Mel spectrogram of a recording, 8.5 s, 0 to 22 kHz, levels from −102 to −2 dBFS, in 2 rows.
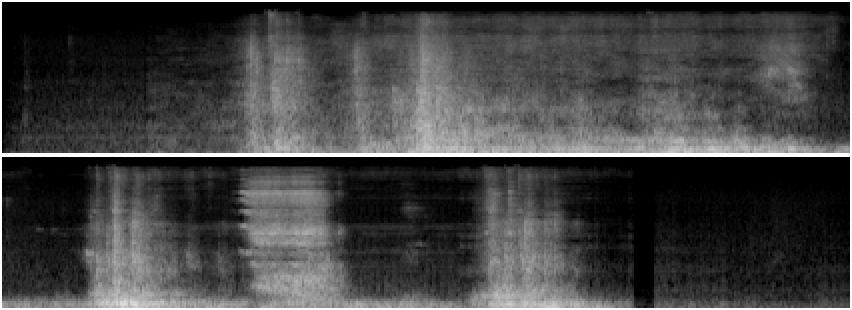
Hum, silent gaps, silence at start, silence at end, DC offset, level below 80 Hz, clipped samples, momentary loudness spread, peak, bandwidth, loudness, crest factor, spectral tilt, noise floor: none; none; 1.15 s; 1.15 s; under 0.1%; -40 dBFS; under 0.1%; 19 LU; -10 dBFS; 16 kHz; -32 LUFS; 24 dB; -5.5 dB/octave; -71 dBFS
